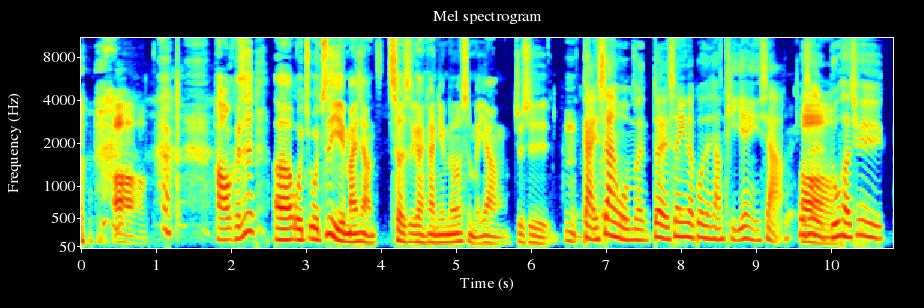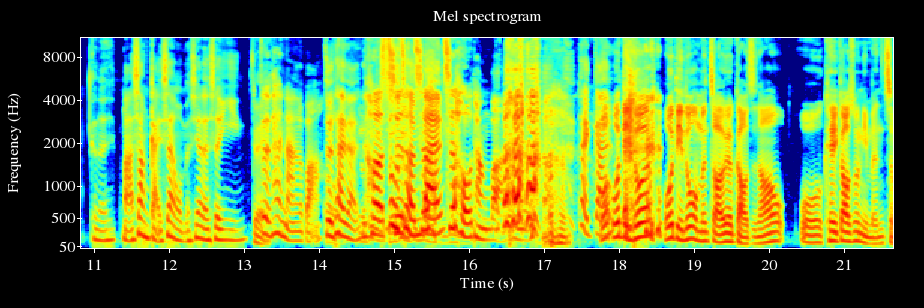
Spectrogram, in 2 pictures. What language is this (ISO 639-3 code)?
zho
